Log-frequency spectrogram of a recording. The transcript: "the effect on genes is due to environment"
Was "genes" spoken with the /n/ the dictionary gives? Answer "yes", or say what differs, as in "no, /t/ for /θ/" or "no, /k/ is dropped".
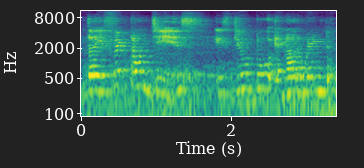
no, /n/ is dropped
